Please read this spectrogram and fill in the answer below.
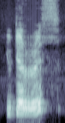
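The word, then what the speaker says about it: يدرّس: So yuderris, 3 syllables. The first stem letter is a fatha, and the second stem letter is a shadda with a kasra.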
